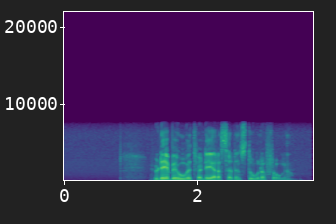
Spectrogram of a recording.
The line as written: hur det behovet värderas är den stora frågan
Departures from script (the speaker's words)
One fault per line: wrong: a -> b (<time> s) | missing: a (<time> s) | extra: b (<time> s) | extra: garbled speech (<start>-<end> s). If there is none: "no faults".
no faults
